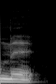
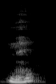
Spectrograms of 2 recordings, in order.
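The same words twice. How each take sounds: First: « mais » posé, en ton descendant; réserve. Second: « mais » repris en question, ton montant; écho interrogatif. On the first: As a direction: laisser tomber « mais » comme une objection. Hésitation suspendue, reprise par l'interlocutrice. (« mais » de réserve, qui descend) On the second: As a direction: renvoyer « mais » avec inquiétude, en montant. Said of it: "répéta madame de Béarn". (« mais ? » en écho, un peu moins fort) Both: A narrator's reading.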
